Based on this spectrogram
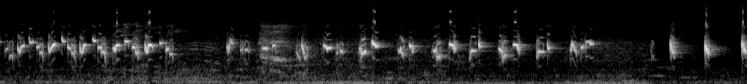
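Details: Yellow-vented bulbul singing loudly, used as a lure to provoke other bulbuls: rapid, bubbly chirped phrases that rise and fall, with a short pause and then separate sharp notes.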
